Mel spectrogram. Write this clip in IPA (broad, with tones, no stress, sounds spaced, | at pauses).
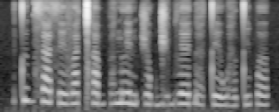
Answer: t ɯ˦ ɡ s a˧ s e˨ v a˦ ǀʰ a˧ b p a̤˦ n l e˨ n t͡ʃ ʌ˧ b d͡ʒ e̤˦ b l ɛ˦ ɗ a̤˧ t e˨ w a̤˨ l t i˦ p ʌ˧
